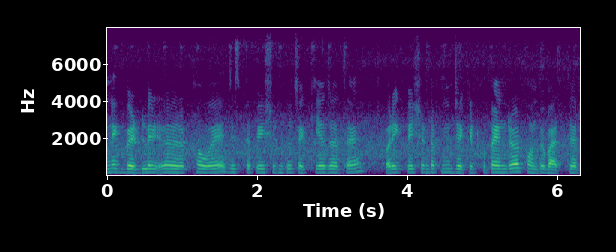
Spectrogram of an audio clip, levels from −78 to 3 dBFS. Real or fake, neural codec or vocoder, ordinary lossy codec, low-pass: real; none; none; none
